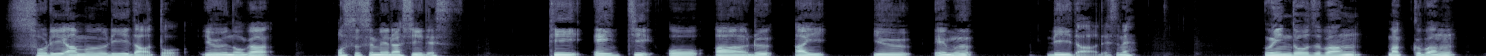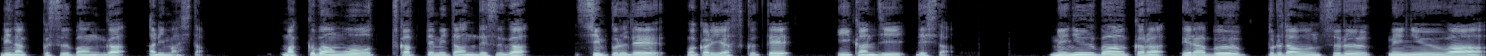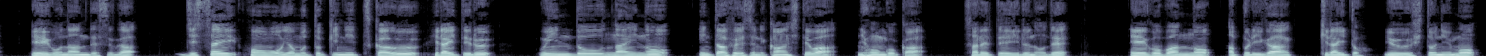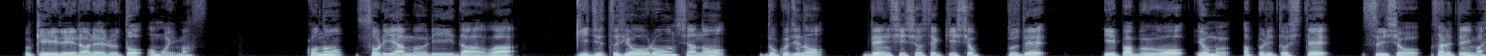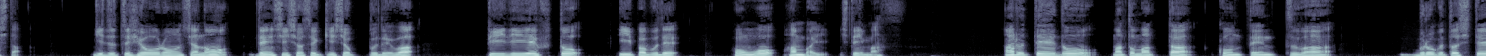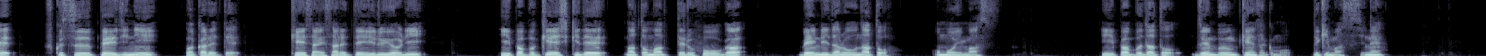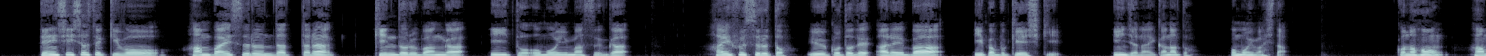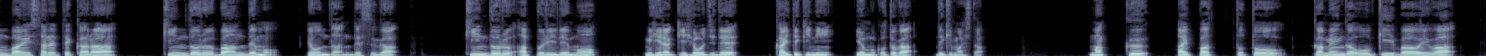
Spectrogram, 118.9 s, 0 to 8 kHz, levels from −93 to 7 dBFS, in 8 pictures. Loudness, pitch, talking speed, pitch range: -18 LUFS, 145 Hz, 255 characters per minute, 120-170 Hz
